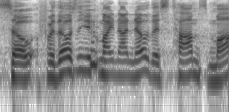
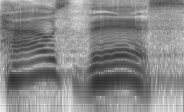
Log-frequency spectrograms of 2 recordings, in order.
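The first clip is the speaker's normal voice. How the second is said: put-on woman's voice, lower pitch; 3 semitones lower than usual. Asked for a lady voice, trying it out: lady voice. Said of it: "let's hear your lady voice".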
